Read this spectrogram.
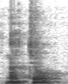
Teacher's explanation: Dalam dialek Melayu Sarawak digugurkan konsonan M dan NG berbanding dalam bahasa Melayu standard. Ini menjadikan sebutannya lebih pendek dan mudah.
